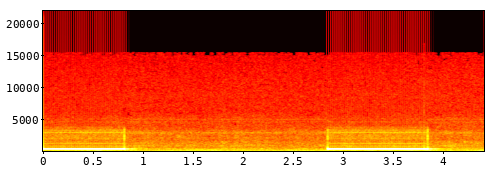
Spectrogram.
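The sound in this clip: A telephone ringback tone sounds while calling a friend: two steady, mid-pitched beeps about a second long, separated by a two-second pause, over faint background hiss.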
